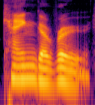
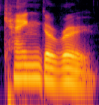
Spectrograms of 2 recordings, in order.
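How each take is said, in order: No difference in how they are said.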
